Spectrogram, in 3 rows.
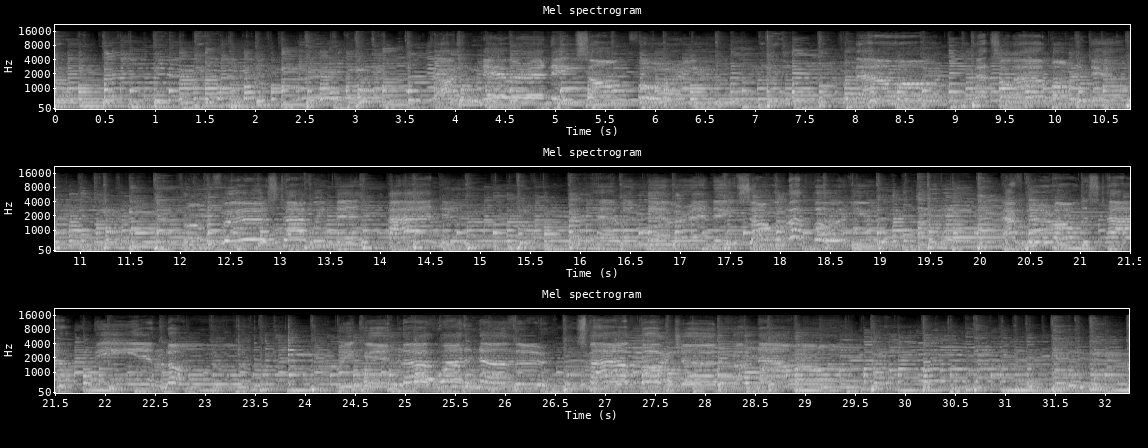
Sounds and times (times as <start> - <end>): Banjo: 0.0 - 32.2.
